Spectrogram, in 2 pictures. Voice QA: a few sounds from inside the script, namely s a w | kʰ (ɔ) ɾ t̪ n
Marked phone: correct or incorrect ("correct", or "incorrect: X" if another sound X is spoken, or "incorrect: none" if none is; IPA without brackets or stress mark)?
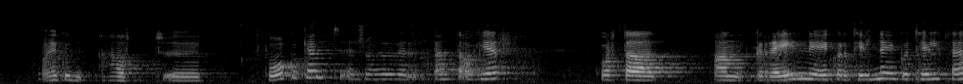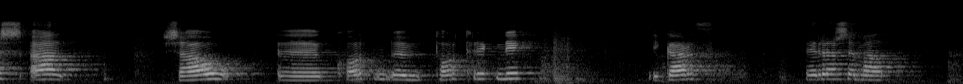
correct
